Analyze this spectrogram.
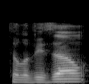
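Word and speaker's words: televisão: It was easy for you to understand that this S sounds like the Z. Okay. So, every time we have an S between two vowels, again, every time we have an S between two vowels, the S sounds like Z.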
